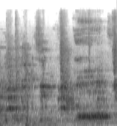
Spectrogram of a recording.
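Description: Wordless vocal sounds from a person's voice, with one note held for a moment near the end.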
